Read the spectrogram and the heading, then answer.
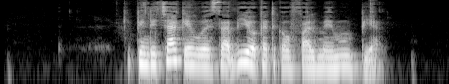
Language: Swahili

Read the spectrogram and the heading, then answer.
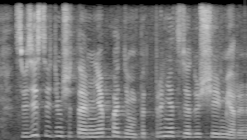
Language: Kazakh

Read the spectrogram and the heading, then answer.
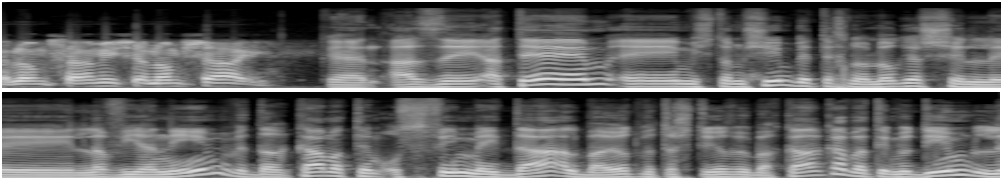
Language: Hebrew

